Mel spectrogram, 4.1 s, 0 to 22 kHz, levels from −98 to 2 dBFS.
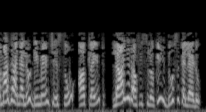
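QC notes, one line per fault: Throughout: Vorbis compression, likely. The speech sounds hissy and grainy, with nothing above 6.6 kHz, and the damage fits a very low bitrate near 17 kbps. A spectrogram shows a hard ceiling and speckled, blotchy treble where coarse quantisation turned detail into noise.
0.66–0.69 s, 1.56–1.59 s, 1.75–1.78 s, 2.23–2.26 s, 3.60–3.63 s: pre-echo, short hiss lasting 25 to 34 ms before sharp attacks. It occurs just before "డిమాండ్ చేస్తూ ఆ క్లయింట్", between "డిమాండ్ చేస్తూ ఆ" and "క్లయింట్ లాయర్", and after "డిమాండ్ చేస్తూ ఆ క్లయింట్". Block-wide quantisation noise leaks backward, so waveforms show fuzz preceding each onset and spectrograms show a smeared vertical haze.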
